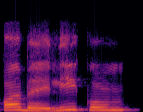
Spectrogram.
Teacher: من قبل با پر کلکلا ہوگا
